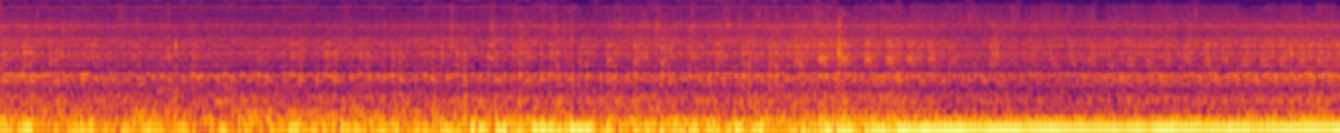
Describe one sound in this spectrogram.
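A single-engine piston light aircraft engine drones from inside the cabin and grows louder as the throttle opens.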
